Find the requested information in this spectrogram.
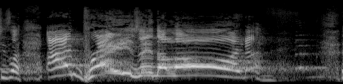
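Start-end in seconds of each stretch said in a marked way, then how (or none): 0.5-2.5 high, slow, shouted cry of praise; joyful praise shout. Retold or imitated. Mother shouting praise to the Lord while dancing, joyful slow shout. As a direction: belt it out in ecstatic joy. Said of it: "she just is screaming".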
